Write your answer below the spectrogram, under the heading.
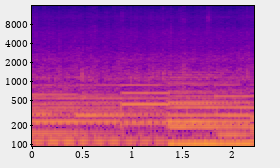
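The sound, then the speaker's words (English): Steady rain on a surface, a soft continuous patter with low sustained musical tones underneath that shift pitch partway through. “and you're just standing here in the rain, in the dark,”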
